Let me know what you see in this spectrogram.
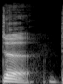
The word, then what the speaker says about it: Deux: D-E-U-X. Like, is that how you pronounce it? – No. Yeah. Duh. I took French and I got a C in French in high school and college, so. – I'll defer to you. Beware of Duh.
